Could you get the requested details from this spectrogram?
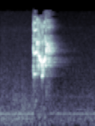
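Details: Female lovebird in a training recording meant to provoke other lovebirds, ngekek style called konslet minor: one harsh, rasping, high screech lasting about a third of a second, with a faint steady hum behind it.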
